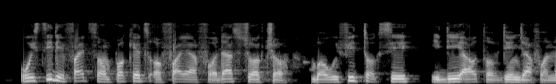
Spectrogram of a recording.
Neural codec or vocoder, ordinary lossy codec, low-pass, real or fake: none; none; 7.2 kHz; real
